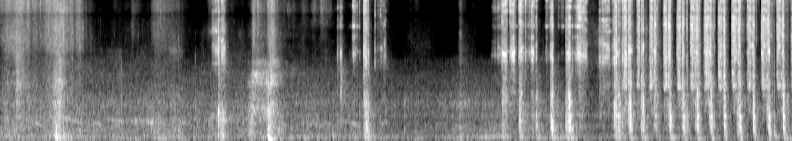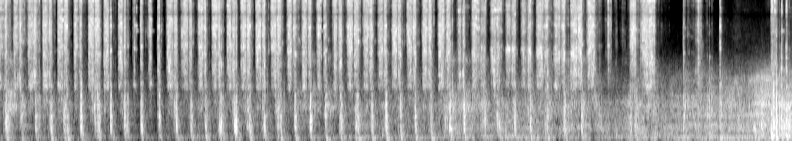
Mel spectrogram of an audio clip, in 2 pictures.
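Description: A scraper rasps against brick in a DIY job, starting with scattered scrapes and then settling into a long run of fast, loud, rhythmic strokes close by.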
